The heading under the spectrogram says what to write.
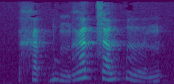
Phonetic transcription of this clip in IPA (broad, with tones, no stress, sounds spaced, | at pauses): x a˨˩ k̚ ɓ u˧˩ ŋ ɣ a˦˥ t̚ s a˨˦ w ɓ əː˧˩˨ n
